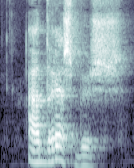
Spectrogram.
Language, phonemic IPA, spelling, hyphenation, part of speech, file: Dutch, /aːˈdrɛsˌbʏs/, adresbus, adres‧bus, noun, Nl-adresbus.ogg
- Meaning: address bus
